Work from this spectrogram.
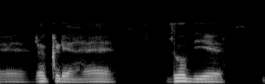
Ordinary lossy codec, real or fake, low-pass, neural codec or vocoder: none; real; 7.2 kHz; none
